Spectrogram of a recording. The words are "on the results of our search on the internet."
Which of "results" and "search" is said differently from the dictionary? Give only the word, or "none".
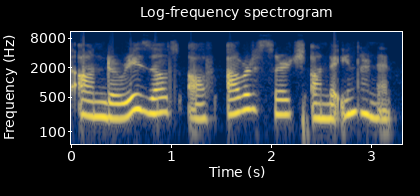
none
